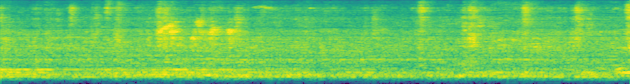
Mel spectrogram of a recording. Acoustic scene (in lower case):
park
